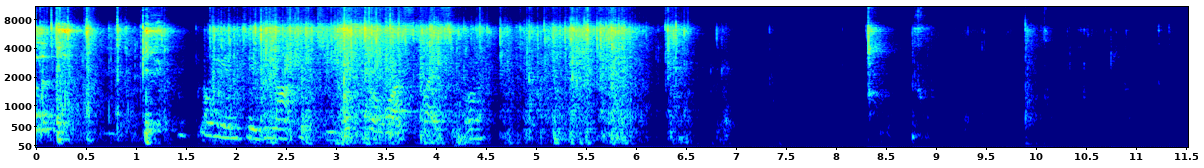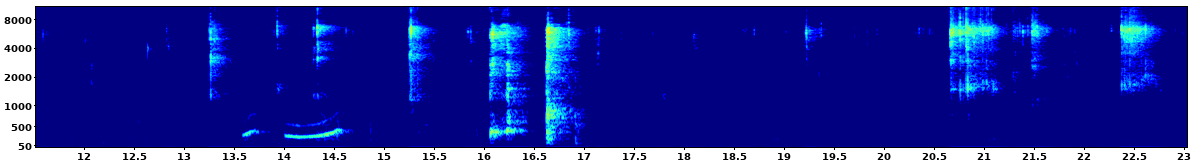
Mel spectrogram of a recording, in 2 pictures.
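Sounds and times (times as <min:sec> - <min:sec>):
child crunching chips: 0:00.0 - 0:07.0, 0:19.2 - 0:23.0
chip bag crinkling: 0:00.0 - 0:07.0.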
